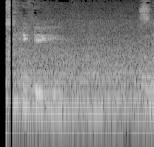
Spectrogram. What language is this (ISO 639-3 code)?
swa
